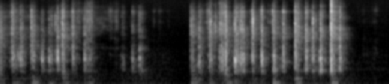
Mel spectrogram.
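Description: A Gmail ID being typed on a computer keyboard: close, crisp keystrokes in a quick burst, then a short pause with a few scattered taps, then another rapid run of keys.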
